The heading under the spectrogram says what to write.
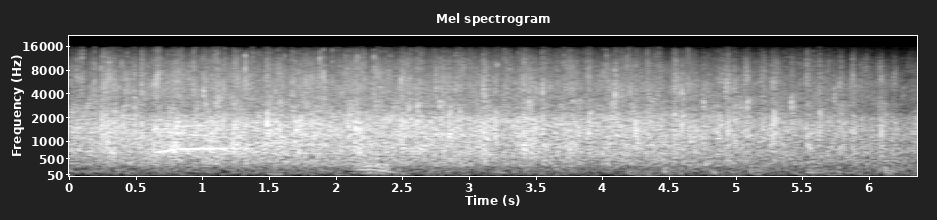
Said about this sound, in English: Give them all a hand clap.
